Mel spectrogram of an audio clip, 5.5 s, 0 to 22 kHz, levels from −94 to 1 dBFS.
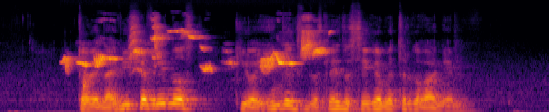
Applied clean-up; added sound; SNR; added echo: none; Bird; -2 dB; none.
